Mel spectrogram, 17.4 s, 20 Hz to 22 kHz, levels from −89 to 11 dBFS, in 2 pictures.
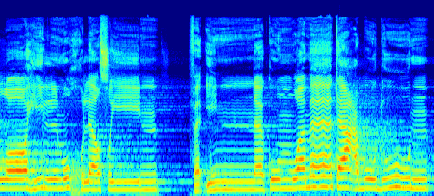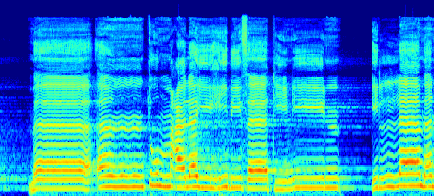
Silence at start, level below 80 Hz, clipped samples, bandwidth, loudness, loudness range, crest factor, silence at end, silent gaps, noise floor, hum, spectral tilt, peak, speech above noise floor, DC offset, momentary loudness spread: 0 s; -50 dBFS; under 0.1%; 16.5 kHz; -16 LUFS; 6 LU; 16 dB; 0 s; none; -46 dBFS; none; -5 dB/octave; 0 dBFS; 31 dB; under 0.1%; 11 LU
